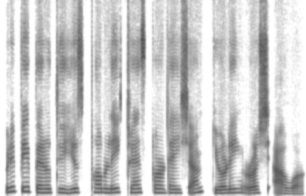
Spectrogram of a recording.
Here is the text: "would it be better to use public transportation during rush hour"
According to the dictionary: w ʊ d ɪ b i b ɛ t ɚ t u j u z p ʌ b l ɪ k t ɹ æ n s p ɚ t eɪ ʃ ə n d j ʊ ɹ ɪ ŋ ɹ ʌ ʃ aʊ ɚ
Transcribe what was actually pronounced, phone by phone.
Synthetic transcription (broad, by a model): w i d ɪ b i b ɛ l t u j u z p ʌ b l ɪ k t ɹ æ n s p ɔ t eɪ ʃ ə n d j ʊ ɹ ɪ ŋ ɹ ʌ ʃ aʊ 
